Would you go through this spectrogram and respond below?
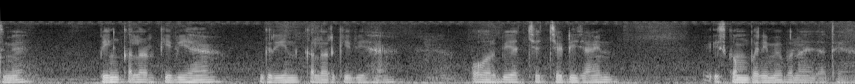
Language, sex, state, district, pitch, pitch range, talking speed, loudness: Hindi, male, Uttar Pradesh, Saharanpur, 105 Hz, 100-110 Hz, 155 wpm, -17 LUFS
